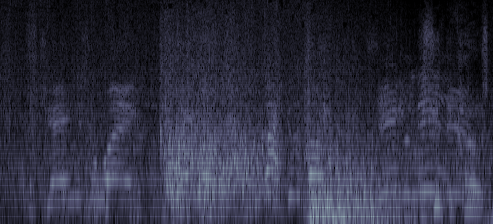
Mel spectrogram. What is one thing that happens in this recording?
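Water splashes as a man jumps into a river.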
